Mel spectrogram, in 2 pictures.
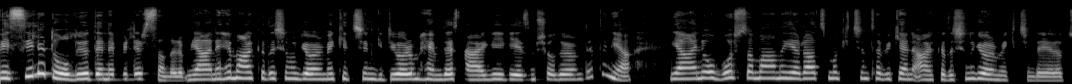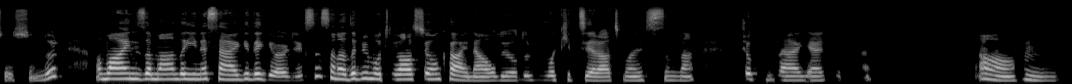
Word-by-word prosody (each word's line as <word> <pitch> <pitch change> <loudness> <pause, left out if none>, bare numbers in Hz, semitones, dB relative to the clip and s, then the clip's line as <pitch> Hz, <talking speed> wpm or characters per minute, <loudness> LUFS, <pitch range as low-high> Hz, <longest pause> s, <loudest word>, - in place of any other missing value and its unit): vesile 285 +7 +7 0.2
de - - +4
oluyor 250 0 +8
denebilir 240 +1 +2
sanırım. 200 -5 -1
Yani, 235 +2 +1
"Hem 290 +2 +3
arkadaşımı 275 -2 0
görmek 245 +1 +2
için 260 0 -1
gidiyorum 240 +2 +5
hem 235 -1 -2
de 235 - +6 0.2
sergiyi 220 +2 0
gezmiş 230 +2 0
oluyorum" 230 0 0
dedin 360 +4 -7
ya. 195 -3 -2 0.4
Yani, 260 +3 +1
o 290 -4 +1
boş 295 +2 +1
zamanı 285 -1 -1
yaratmak 275 0 0
için 275 -1 -8
tabii 250 -2 -5
ki, 260 - -3
hani, 240 -2 -2
arkadaşını 220 +4 -4
görmek 225 -6 0
için 185 -3 -13
de 180 - -3
yaratıyorsundur. 180 - -6 0.4
Ama 255 +1 +4
aynı 255 -1 +2
zamanda 245 0 +1
yine 245 +1 -1
sergi 240 -1 0
de 250 - +5
göreceksin. 225 - -4
Sana 255 -10 0
da 260 -1 +3
bir 275 - -1
motivasyon 240 0 0
kaynağı 185 -6 0
oluyordur 190 +2 -7
bu 200 - -22
vakit 200 +1 -7
yaratma 180 0 -3
açısından. 190 0 -6 0.5
Çok 255 - -3
güzel 195 -2 -5
gerçekten. 190 - -12 1.1
A! 205 -8 -2
Hıı. 185 -4 -9
240 Hz, 150 wpm, -22 LUFS, 210-260 Hz, 1.1 s, oluyor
